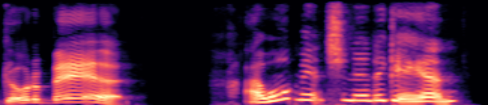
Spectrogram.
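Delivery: put-on Texan accent, lady voice. Retelling what someone said to Alan, in a Texan church lady accent. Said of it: "you're really good at like a Texan church lady murderer accent".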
